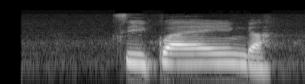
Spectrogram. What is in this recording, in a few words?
"tɩ-koɛɛnga", Moore; tree sp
